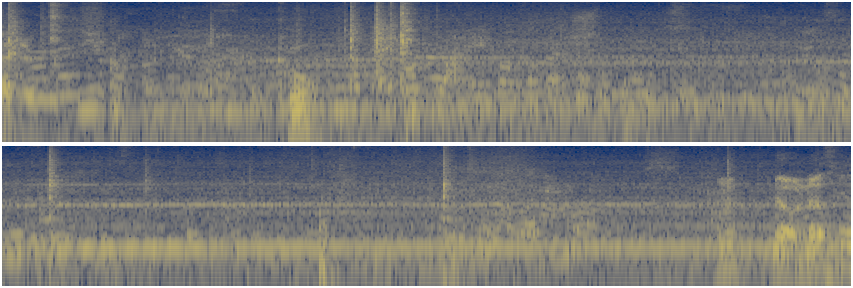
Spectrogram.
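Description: A boat's motor hums steadily.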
